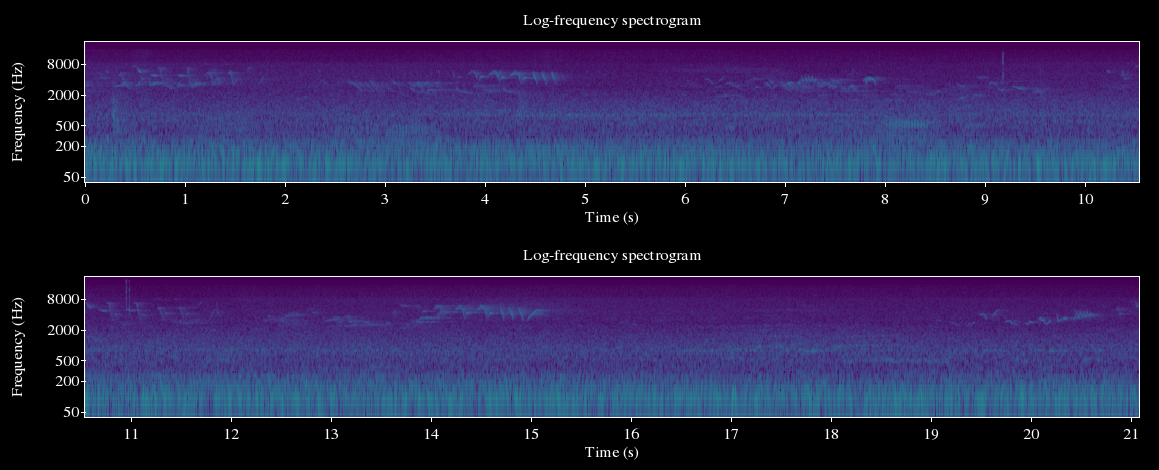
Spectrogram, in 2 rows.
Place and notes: Washington Park, South Doctor Martin Luther King Junior Drive, Chicago, IL, USA - Summer Walk 4
Recorded with Zoom H2. An Interactive walk through Washington Pk.
Illinois, United States of America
